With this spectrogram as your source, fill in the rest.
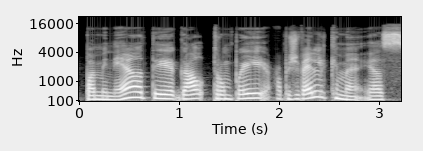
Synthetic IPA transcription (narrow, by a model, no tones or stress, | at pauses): pɐmʲɪnʲeːjoːt̪ɐɪɡɐlˠt̪ɾʊmpɐɪɐb̥ʲʒʲʋʲɛlʲkʲɪmʲɛjɛs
